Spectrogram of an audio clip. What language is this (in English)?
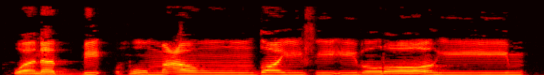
Arabic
